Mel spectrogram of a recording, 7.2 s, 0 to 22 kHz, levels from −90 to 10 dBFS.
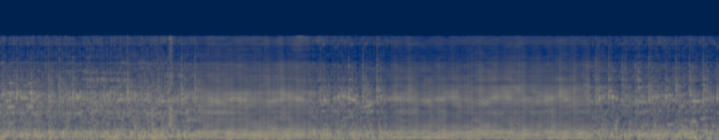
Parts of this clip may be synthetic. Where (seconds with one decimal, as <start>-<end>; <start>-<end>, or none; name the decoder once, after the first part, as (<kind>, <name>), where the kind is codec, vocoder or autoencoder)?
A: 2.0-3.1 (vocoder, Vocos); 3.9-5.9

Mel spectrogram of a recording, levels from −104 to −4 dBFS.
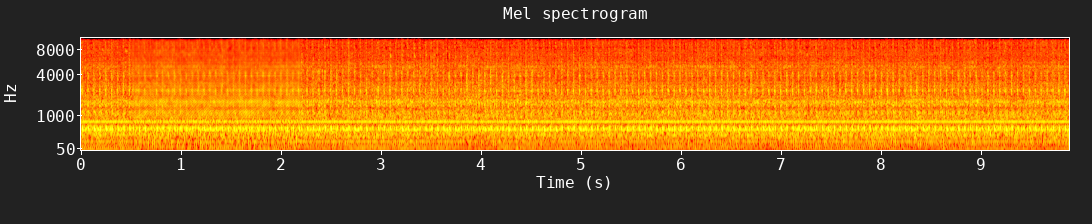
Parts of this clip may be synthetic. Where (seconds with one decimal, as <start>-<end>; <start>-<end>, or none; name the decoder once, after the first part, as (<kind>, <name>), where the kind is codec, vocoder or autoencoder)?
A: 0.5-2.2 (vocoder, Vocos)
